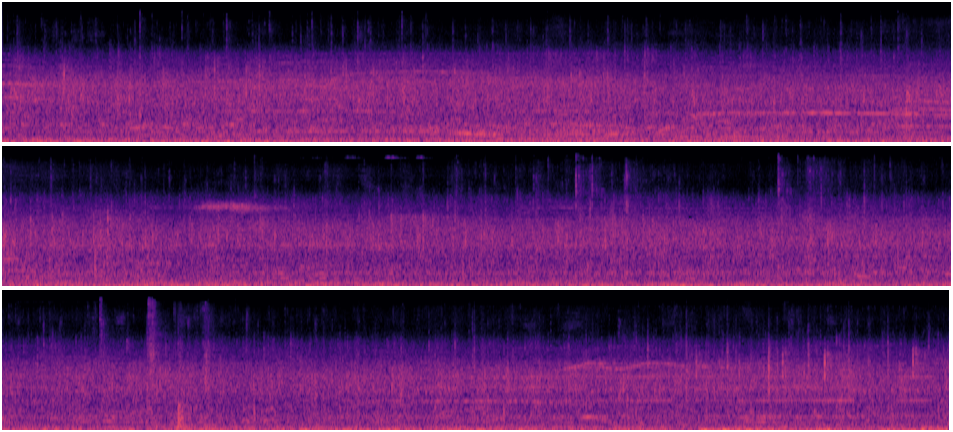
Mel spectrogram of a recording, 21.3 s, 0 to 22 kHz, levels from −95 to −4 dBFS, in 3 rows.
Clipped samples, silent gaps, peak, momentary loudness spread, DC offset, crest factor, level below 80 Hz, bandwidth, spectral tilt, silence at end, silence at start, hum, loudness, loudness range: under 0.1%; none; -22 dBFS; 3 LU; under 0.1%; 22 dB; -50 dBFS; 16 kHz; -5 dB/octave; 0 s; 0 s; none; -45 LUFS; 2 LU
